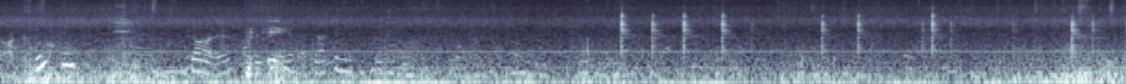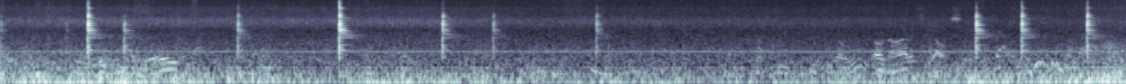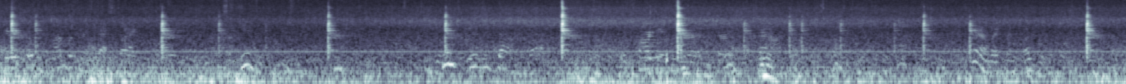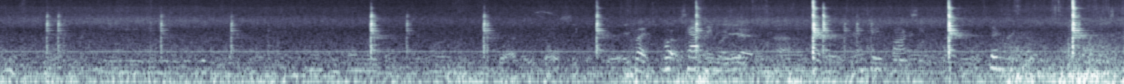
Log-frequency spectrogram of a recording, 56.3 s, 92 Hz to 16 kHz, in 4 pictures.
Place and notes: {"title": "neoscenes: Victor Cemetery with flagpole", "date": "2011-09-03 15:59:00", "latitude": "38.70", "longitude": "-105.16", "altitude": "2881", "timezone": "America/Denver"}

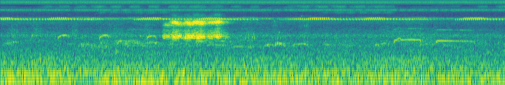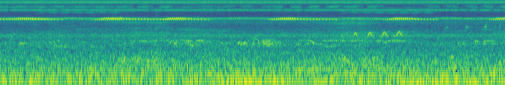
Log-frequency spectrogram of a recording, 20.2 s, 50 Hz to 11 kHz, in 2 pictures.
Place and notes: {"title": "Unnamed Road, Tambon Wiang Tai, Amphoe Pai, Chang Wat Mae Hong Son, Thailand - Morgenatmo Pai", "date": "2017-08-26 06:15:00", "description": "Early morning atmosphere at a resort in Pai. Crickets, birds and all kinds of sizzling animals, but also some traffic going by in a distance. Slow and relaxing, though not out of the world.", "latitude": "19.35", "longitude": "98.43", "altitude": "556", "timezone": "Asia/Bangkok"}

